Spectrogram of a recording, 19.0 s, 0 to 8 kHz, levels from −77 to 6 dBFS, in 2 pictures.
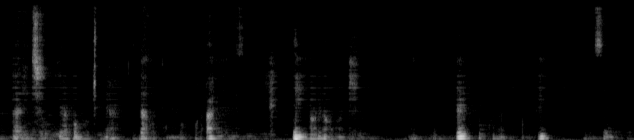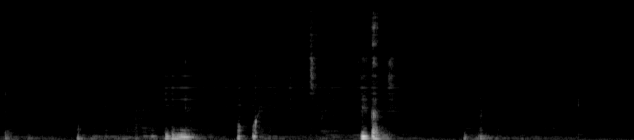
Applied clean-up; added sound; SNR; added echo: neural mask model DeepFilterNet 3.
